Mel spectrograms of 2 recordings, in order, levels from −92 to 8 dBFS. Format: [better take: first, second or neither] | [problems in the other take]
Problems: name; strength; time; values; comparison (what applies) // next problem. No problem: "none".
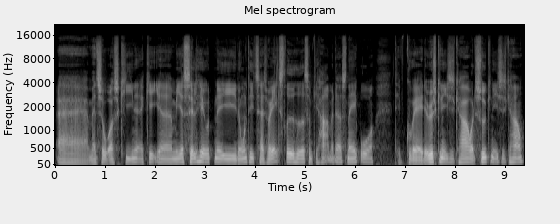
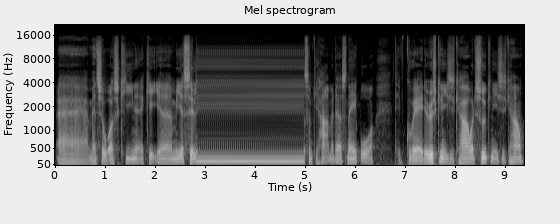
first | audio freezing; at 3 s for 2 s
